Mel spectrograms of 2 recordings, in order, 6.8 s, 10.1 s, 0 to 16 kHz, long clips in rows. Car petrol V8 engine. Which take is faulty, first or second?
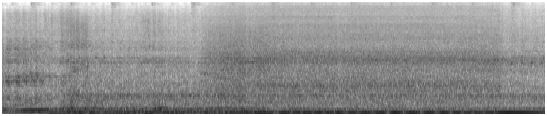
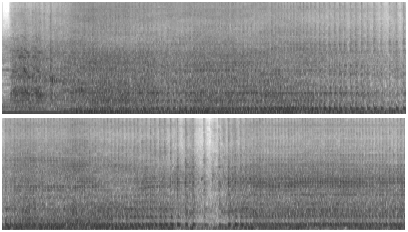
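second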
